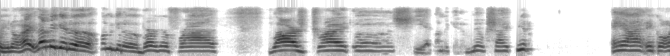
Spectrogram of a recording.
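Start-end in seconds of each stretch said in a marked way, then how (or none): 0.2-6.4 put-on Alabama accent. Imitating a customer ordering in Alabama, Alabama accent. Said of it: "you go down to Alabama".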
